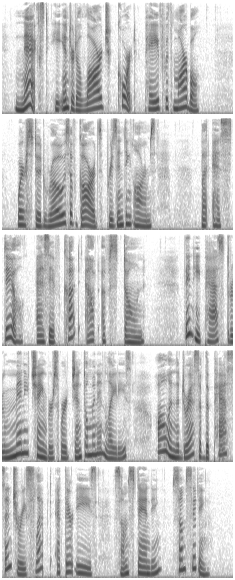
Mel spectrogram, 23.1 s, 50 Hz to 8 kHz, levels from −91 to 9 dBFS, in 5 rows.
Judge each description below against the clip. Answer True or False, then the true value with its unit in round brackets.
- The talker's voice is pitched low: False (185 Hz)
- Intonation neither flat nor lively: False (5.7 semitones)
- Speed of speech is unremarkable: False (130 wpm)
